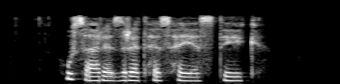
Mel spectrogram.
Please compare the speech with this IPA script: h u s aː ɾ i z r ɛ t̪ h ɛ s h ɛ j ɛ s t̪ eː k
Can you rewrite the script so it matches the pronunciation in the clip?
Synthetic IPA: h u s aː ɾ ɛ z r ɛ t̪ h ɛ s h ɛ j ɛ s t̪ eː k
